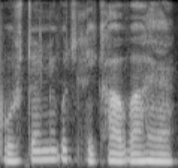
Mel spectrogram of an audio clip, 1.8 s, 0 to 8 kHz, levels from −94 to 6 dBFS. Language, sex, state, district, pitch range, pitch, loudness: Hindi, male, Jharkhand, Garhwa, 135-160 Hz, 135 Hz, -18 LUFS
